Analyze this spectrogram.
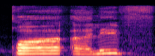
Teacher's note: حرف قا جو ہے یہ حروف مستعلیہ میں سے ہے، اس کو موٹا پڑھتے ہیں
